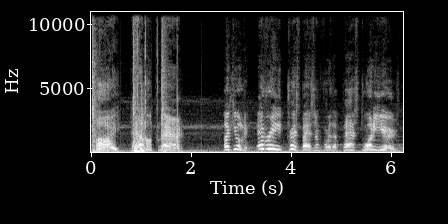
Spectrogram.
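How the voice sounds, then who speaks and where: Man acting a gravelly, slow-talking menacing farmer. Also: sits high, music in the background, full character voice. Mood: furious. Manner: muttering to himself, menacing, bursting into shouts. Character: big selfish brooding murderous farmer, haunted by parents. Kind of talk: horror radio play acting.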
